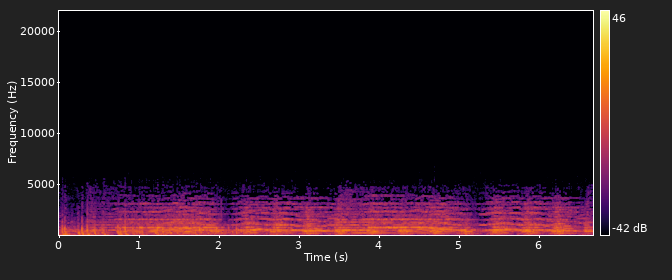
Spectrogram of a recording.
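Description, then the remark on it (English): The hooves of Tonto's horse Scout gallop in a quick clip-clop rhythm as they ride off to get the sheriff at the Wilson place, mixed under a loud, sustained orchestral music passage that dominates throughout, with no voices. “Tonto moved quickly to the side of his waiting horse, Scout.”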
